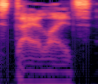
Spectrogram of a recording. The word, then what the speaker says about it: Stylites: I've heard it pronounced Stylites, but it's really, I believe, Stylites. Stylites. Sounds like skylight.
